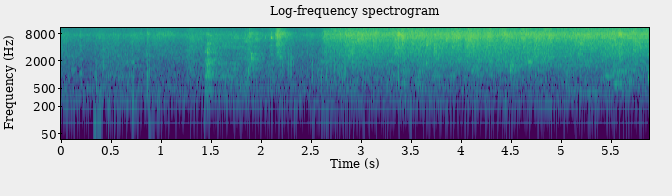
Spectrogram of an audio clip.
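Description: Running water from a kitchen tap rinses measuring cups coated with ketchup and honey, starting after a few light clatters and then flowing as a steady close hiss for the last few seconds, with no talking.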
